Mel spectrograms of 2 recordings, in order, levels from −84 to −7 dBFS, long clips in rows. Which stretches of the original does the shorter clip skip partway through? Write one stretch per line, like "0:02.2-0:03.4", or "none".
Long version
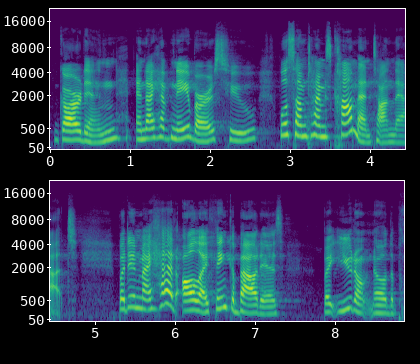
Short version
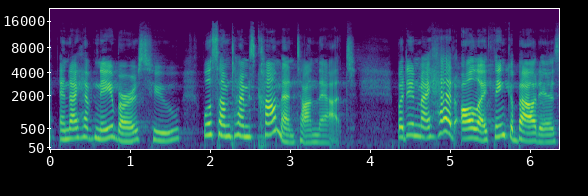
none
